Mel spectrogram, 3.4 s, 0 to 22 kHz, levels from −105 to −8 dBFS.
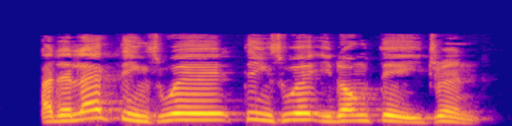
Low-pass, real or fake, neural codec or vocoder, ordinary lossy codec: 7.2 kHz; real; none; MP3, 48 kbps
